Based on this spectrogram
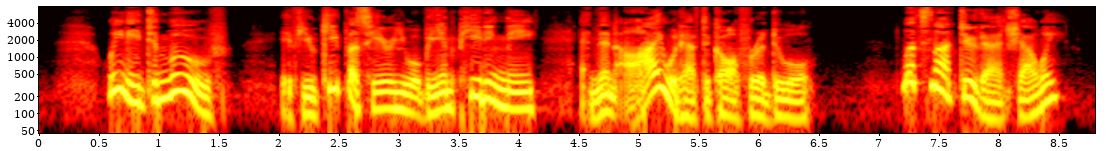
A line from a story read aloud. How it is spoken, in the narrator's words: Ralia sang sweetly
